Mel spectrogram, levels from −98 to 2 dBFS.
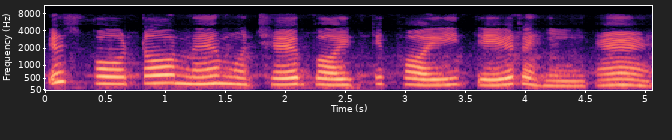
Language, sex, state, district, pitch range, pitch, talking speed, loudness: Hindi, female, Madhya Pradesh, Katni, 225-275 Hz, 250 Hz, 105 wpm, -15 LUFS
